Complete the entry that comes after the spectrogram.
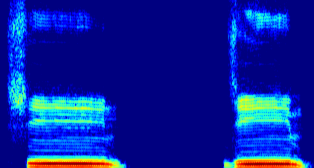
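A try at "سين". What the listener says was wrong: শিন নয়, সিন জিম, সিন।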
